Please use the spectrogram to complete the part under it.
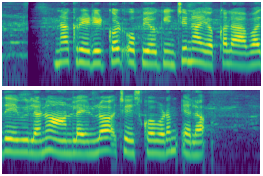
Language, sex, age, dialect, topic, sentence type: Telugu, female, 18-24, Utterandhra, banking, question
